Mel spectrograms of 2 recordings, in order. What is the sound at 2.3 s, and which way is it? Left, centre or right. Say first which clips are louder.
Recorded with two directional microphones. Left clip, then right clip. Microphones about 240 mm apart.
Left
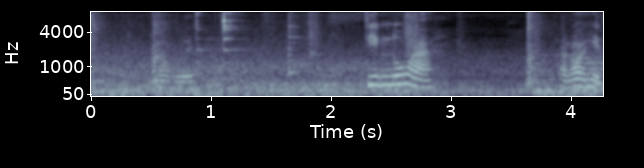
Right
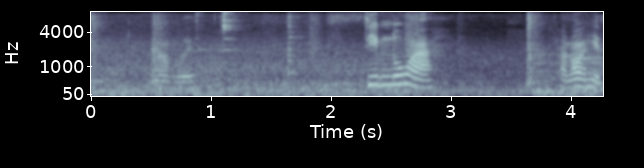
Speech: right 8 dB; centre.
